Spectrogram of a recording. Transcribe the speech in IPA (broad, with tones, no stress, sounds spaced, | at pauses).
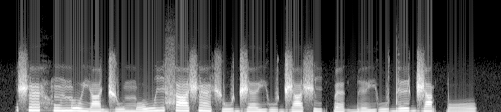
ʃ ɛ̃˦ h ũ˦ n o˦˨ j a˨ d͡ʒ u˨ m o˨˦ w i˦ s a˦ ʃ ɛ̃˦˨ ʃ u˧ d͡ʒ ɛ˨ j u˨ d͡ʒ a˧ ʃ i˧ k͡p ɛ˨ ɡ͡b e˨ j u˧ d e˦ d͡ʒ a˦˨ k͡p o˨˦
